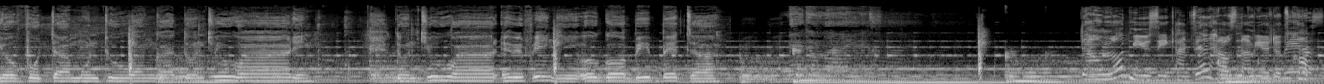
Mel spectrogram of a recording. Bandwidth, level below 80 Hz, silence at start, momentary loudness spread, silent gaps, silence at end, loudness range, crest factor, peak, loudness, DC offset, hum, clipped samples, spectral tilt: 17 kHz; -38 dBFS; 0 s; 6 LU; none; 0 s; 3 LU; 16 dB; 0 dBFS; -17 LUFS; under 0.1%; none; under 0.1%; -5 dB/octave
